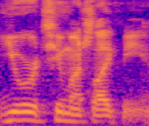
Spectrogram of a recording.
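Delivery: ordinary delivery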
